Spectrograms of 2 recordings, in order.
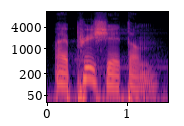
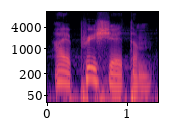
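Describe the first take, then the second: No difference in how they are said.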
